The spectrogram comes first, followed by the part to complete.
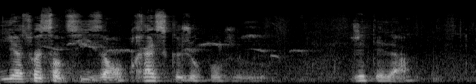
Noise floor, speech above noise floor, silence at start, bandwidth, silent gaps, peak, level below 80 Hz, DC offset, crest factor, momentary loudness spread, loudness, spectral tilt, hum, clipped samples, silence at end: -49 dBFS; 24 dB; 0 s; 15.5 kHz; none; -8 dBFS; -76 dBFS; under 0.1%; 20 dB; 19 LU; -25 LUFS; -4 dB/octave; none; under 0.1%; 0.2 s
